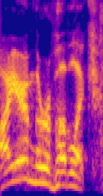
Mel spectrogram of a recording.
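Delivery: high, loud, all-out bellowing, cornered-sounding yell. Imitating Alex Jones when he's cornered: Alex Jones yelling impression. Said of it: "he just starts yelling".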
